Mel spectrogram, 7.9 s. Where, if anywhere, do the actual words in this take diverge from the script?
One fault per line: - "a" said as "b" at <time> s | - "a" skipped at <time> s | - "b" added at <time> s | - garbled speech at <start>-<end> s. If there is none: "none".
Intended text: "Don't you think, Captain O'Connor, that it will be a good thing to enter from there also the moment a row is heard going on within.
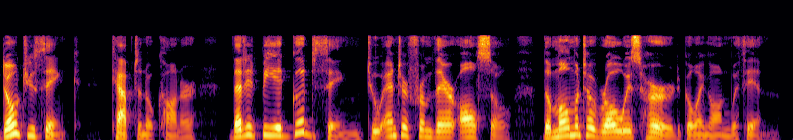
- "will" skipped at 2.6 s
